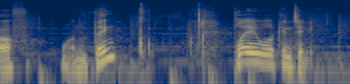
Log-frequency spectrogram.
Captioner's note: pen rattles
